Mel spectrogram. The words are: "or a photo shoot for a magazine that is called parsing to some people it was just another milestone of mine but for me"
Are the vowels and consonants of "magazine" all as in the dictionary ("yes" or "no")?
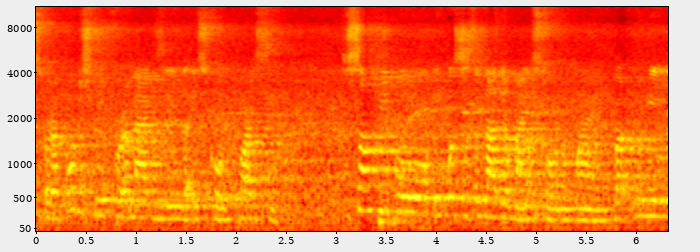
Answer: yes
